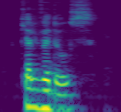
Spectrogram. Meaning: Calvados (a department of Normandy, France)
- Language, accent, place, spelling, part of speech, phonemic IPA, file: French, France, Paris, Calvados, proper noun, /kal.va.dos/, LL-Q150 (fra)-Calvados.wav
